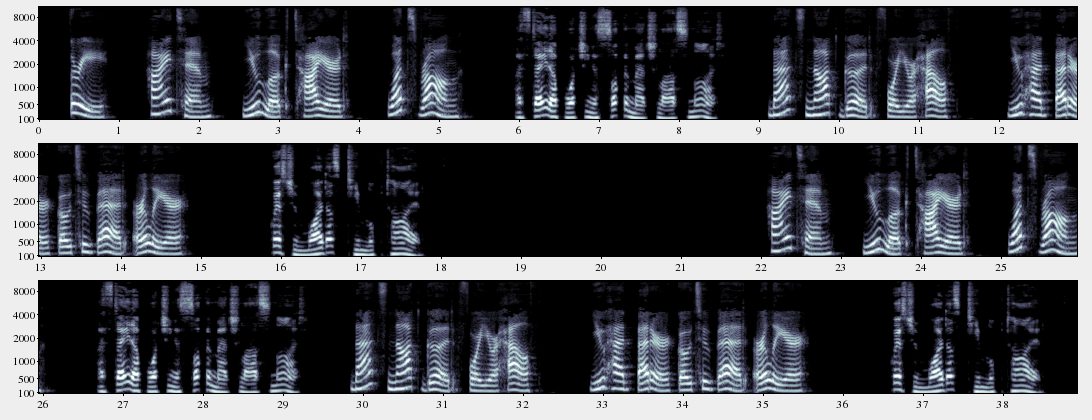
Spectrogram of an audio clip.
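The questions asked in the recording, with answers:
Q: why does Tim look tired?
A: He stayed up watching a soccer match last night.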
